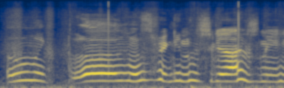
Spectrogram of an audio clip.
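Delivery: slow, loud, grossed out; loud disgust. Real, not acted. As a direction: drag it out in disgust. After swallowing bug, louder take.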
